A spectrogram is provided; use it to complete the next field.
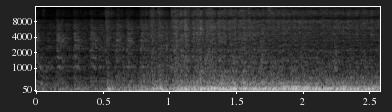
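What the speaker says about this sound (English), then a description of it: "if you were to turn the vehicle on and do this" A car engine cranks and catches, then runs at a steady, close idle while the power steering is turned, with a low rumbling drone building after a brief start.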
